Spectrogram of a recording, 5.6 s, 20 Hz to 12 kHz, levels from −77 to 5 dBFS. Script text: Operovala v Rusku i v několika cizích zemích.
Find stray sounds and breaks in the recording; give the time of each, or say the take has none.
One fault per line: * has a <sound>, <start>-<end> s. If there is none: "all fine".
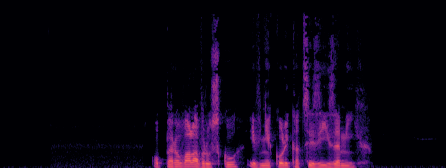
all fine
